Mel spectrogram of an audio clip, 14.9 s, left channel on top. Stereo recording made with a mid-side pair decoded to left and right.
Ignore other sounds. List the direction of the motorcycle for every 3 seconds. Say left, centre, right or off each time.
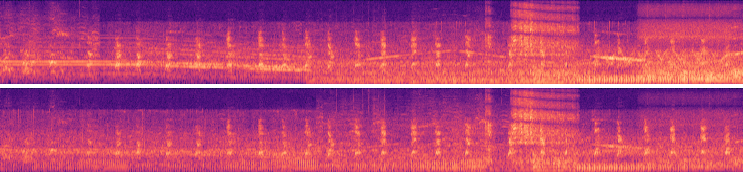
right, right, right, centre, left.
